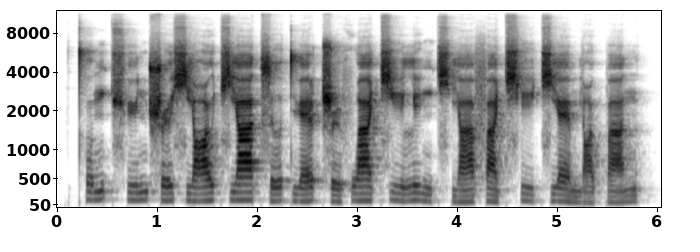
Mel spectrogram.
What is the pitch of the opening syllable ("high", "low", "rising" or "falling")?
rising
